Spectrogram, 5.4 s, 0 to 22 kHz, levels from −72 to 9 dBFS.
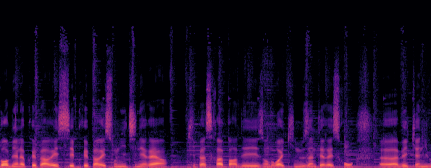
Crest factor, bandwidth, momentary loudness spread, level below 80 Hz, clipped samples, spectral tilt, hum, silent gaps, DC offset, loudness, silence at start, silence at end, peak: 18 dB; 19 kHz; 6 LU; -46 dBFS; under 0.1%; -4.5 dB/octave; none; none; under 0.1%; -20 LUFS; 0 s; 0 s; -2 dBFS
